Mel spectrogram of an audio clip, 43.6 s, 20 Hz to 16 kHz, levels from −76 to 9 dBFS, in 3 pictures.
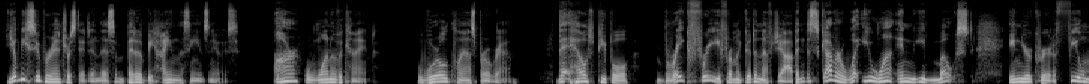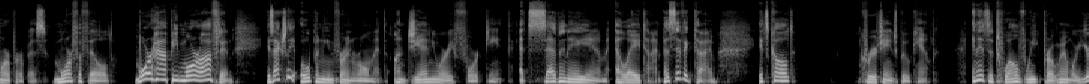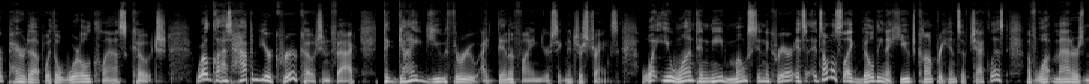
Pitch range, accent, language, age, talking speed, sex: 105-155 Hz, American, English, 30-49, 160 wpm, male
